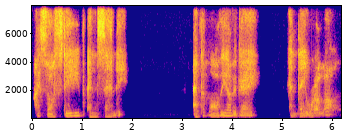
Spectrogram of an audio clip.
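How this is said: It is said in a knowing, suggestive tone. Something improper is hinted at. "Same words, but different tone"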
